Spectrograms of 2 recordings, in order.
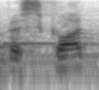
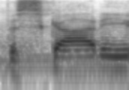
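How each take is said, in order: First: It is said with a New York Italian pronunciation. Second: It is said with a standard American pronunciation.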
